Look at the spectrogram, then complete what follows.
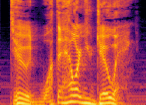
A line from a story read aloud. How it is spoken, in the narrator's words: Dan then instinctively yelled at him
